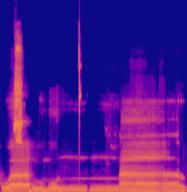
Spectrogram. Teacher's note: Nun tasydid itu dibaca mendengung atau hunah · Kemudian langsung masuk ke huruf berikutnya yaitu nun ditandai dengan tasdid. Nah, nun tasdid itu dibaca mendengung atau gunnah. Ya, dengan ditahan 2 harokat.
